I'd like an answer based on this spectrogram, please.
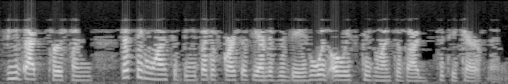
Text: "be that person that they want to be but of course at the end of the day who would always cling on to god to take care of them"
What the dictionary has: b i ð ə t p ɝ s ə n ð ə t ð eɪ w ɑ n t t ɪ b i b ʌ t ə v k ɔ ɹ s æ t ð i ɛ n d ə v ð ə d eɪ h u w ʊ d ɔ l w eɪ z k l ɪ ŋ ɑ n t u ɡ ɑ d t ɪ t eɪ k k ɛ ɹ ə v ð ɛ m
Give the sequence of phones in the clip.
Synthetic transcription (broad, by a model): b i ð ə t p ɝ s ə n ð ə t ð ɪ w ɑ n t t ɪ b i b ʌ t ə v k ɔ ɹ s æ t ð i ɛ n d ə v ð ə d eɪ h u w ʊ d ɔ l w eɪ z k i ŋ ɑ n t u ɡ ɑ d t ɪ t eɪ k k ɛ ɹ ə v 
